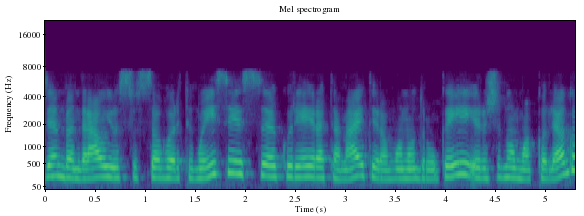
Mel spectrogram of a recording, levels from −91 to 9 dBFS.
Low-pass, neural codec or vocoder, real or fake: 7.2 kHz; codec, 16 kHz, 4.8 kbps, FACodec; fake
